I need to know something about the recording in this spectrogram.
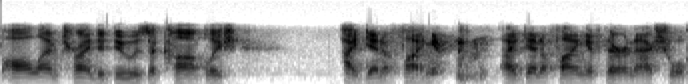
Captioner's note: clears throat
